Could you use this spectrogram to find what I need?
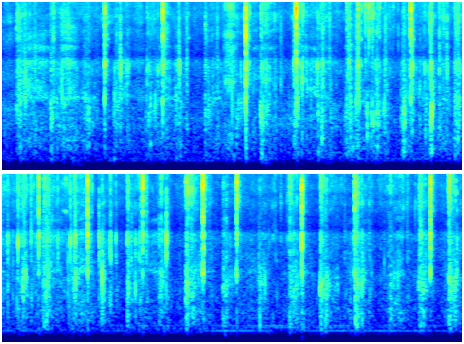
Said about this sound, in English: Okay, this is a rather silly boo, I grant you, but at least you got to hear the horses running to say hello.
